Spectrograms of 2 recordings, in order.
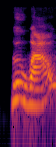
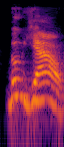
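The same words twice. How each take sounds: First: "Bu wow" with a questioning upward swing; unsure mispronounced attempt. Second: "Bu yao" with "yao" falling firmly; fourth-tone correction. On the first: Newcomer repeating the guide's phrase, "Bu wow" rising unsurely. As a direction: get it wrong, "wow" rising as if asking. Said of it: "sounded like a babbling idiot". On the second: Acted. Guide correcting a newcomer, "Bu yao" with falling tone. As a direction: correct it, dropping the pitch on "yao". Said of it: "fourth tone".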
